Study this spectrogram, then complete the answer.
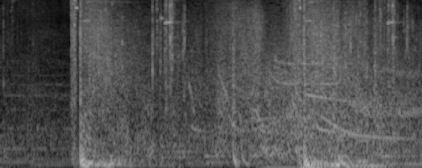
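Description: Gunfire in the Call of Juarez Western video game: a burst of sharp, loud shots from about half a second in, with another cluster of close reports near the end over a busy, noisy background.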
